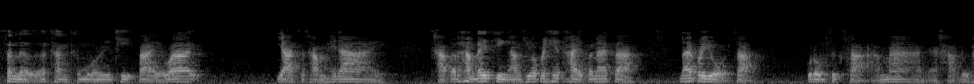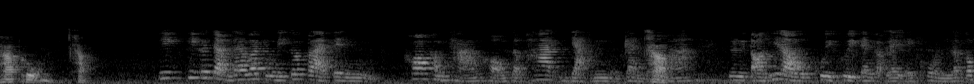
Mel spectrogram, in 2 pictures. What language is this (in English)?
Thai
